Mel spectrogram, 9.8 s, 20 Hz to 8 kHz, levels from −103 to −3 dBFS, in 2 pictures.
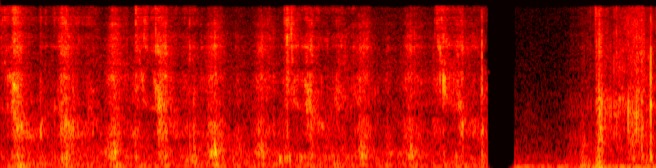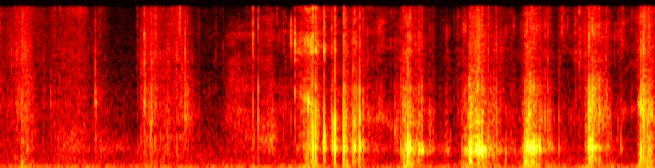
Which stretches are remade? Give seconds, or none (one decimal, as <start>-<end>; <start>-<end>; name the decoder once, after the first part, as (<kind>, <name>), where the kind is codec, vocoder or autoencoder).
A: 6.4-9.8 (vocoder, Vocos)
